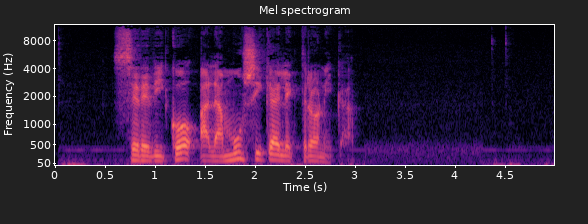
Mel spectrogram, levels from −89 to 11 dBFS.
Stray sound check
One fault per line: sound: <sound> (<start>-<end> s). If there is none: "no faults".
no faults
